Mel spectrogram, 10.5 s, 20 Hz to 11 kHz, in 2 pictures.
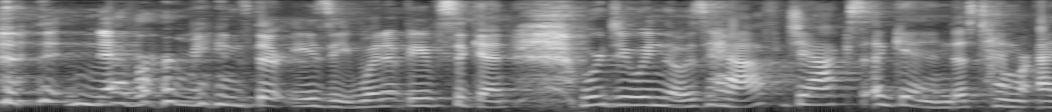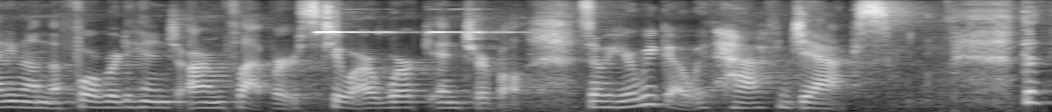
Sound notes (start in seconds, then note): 0.1 laughs; 6.8 timer beeps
